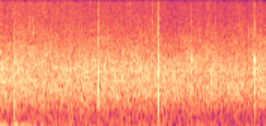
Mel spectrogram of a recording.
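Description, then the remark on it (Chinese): A crowd applauds steadily to give glory to God, a dense wash of clapping with sharper claps standing out at a regular, brisk beat. No one speaks. “我们感谢神，荣耀归给神，鼓掌归荣耀给神。”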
